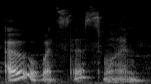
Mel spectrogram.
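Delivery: usual speaking voice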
